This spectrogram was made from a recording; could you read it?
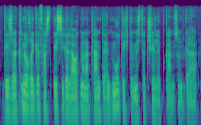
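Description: An actor playing a grown man narrating his own life story in a radio drama, with measured, wry delivery. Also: low-pitched, a little mellow, no room sound, lightly acted. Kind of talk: scripted literary narration in 1960s radio drama.

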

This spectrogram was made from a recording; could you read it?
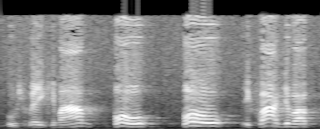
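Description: A man's voice: sits high, expressive, a little slow, gravelly, fairly bright tone, exaggerated voice. An actor playing a bumbling, self-important male contractor boss in a radio comedy, stammering and repeating himself as he gives orders. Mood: exasperated, commanding. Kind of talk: 1970s Dutch radio comedy serial acting. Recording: dull, noisy vintage radio recording.

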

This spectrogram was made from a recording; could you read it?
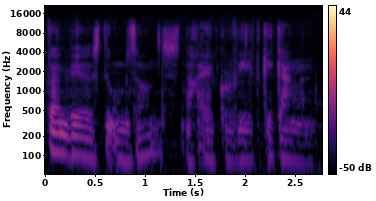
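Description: An actor playing a calm, enigmatic wandering companion in a German radio play, speaking in a measured, cryptic, hushed way. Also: male voice, sits low, breathy edge, no echo, exaggerated voice. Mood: gentle, cryptic.

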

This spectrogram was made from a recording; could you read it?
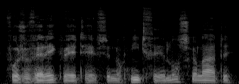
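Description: A cool-headed private eye for a radio play, low slightly husky voice, glib and teasing. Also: male voice, steady tone, a little fast. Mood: probing. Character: wry, flirtatious, cool-headed male private investigator for hire. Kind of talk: Dutch radio drama acting.

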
